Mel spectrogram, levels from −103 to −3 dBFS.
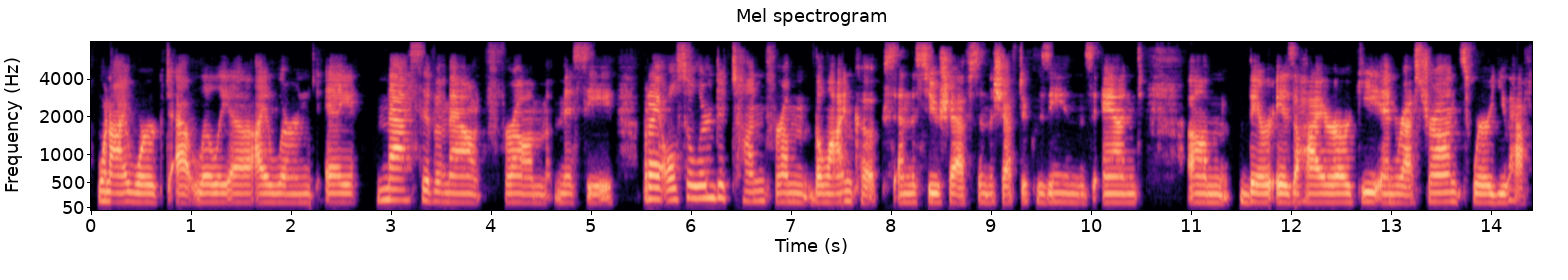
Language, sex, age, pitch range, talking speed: English, female, 20-39, 155-170 Hz, 175 wpm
